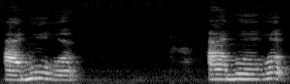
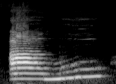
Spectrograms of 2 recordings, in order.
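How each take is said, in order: First: 아무르 repeated with French R; French pronunciation. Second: 아무르 louder with French R; French pronunciation. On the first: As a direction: amoureux twice, careful. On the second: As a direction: model amoureux clearly. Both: Shown as a demonstration. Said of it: "이렇게 발음하셔야 돼요".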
